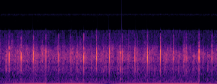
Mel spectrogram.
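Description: Hands clapping in a steady rhythm, about four claps a second, over a steady low hum.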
